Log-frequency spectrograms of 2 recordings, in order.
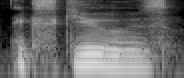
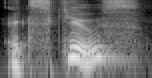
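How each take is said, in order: First: The final consonant is a buzzing z sound. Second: The final consonant is a hissing s sound. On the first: It is the verb. "This is the verb pronunciation with the z sound" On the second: It is the noun. "excuse is the noun pronunciation"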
